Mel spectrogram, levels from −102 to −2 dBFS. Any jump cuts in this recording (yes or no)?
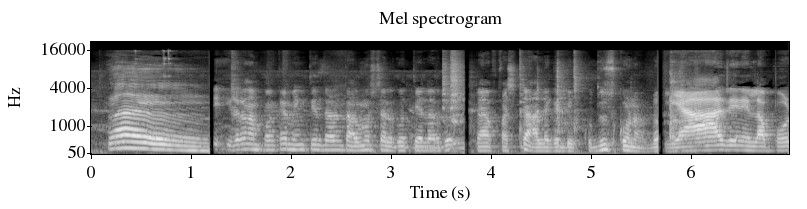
yes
